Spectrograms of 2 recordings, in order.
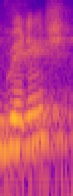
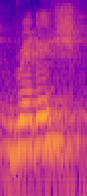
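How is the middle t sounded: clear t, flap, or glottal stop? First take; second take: flap; flap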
